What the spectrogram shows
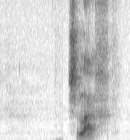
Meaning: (noun) a beating; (verb) inflection of slagen: 1. first-person singular present indicative 2. second-person singular present indicative 3. imperative
- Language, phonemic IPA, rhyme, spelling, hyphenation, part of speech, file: Dutch, /slaːx/, -aːx, slaag, slaag, noun / verb, Nl-slaag.ogg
